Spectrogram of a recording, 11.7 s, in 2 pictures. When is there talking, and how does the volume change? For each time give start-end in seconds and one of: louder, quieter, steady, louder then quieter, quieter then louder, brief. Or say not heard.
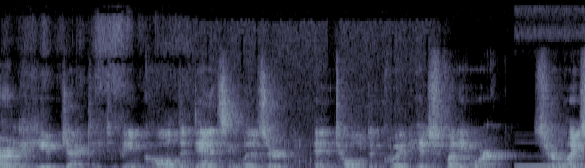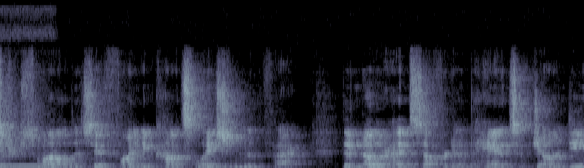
0.0-11.6 steady.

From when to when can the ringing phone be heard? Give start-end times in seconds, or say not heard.
5.1-6.5.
